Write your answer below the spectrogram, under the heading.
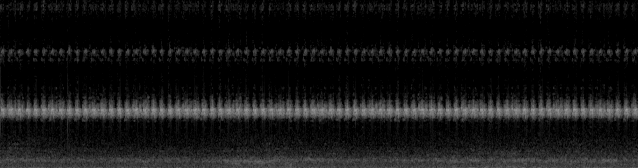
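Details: Crickets chirping after dark in Walnut, California, an unbroken high-pitched pulsed trill at a steady rapid beat, accompanied by a faint higher tone and soft low rumble.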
